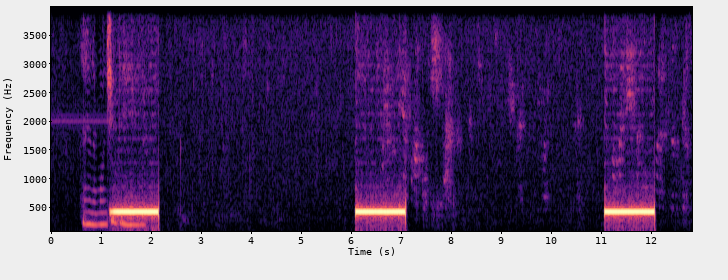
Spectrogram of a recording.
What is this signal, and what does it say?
Ringback tone (Europe, 425 Hz), with speech.
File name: out- -2008- - - .30534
